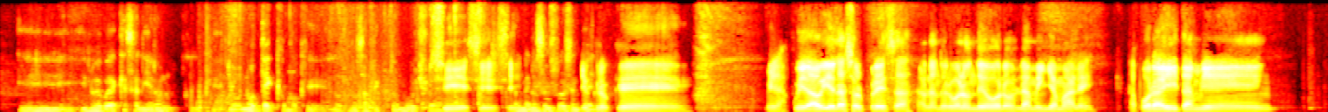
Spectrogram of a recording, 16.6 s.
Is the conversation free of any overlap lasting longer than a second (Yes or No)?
Yes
